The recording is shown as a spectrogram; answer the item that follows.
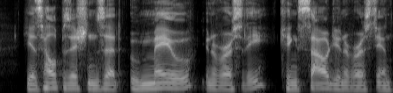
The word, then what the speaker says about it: Umeå: You did well with the pronunciation. It was pretty good. It's Oulu. Oulu. And Umeå.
